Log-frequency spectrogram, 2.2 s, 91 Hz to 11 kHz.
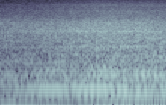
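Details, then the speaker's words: Honda Grand motorcycle, rebuilt after running low on oil, with the cam chain changed from KWB to GN5 and a new gasket: rough noise gone, even run with a smooth low hum from the new cam chain, expected to fade with use. "Suaranya sudah lumayan ya, lumayan berkurang, suara kasarnya hilang, tapi ada suara dengungan teman-teman. Dan suara dengungan itu tadi itu adalah suara dengungan rantai kamrat ya, rantai keteng."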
